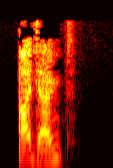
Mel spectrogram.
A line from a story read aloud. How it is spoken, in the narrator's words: Nina said flatly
